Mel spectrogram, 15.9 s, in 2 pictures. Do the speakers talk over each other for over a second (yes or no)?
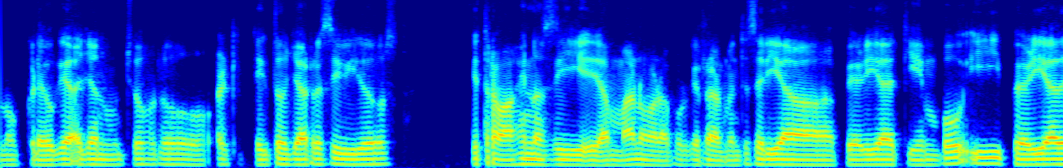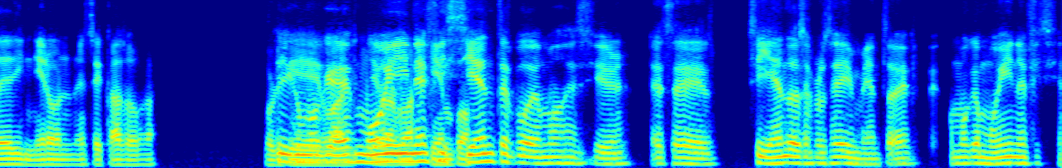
yes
